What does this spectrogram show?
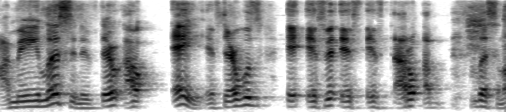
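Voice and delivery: stumbling, stuttering restarts with flustered stammering false starts. Speaker pressed about finding a way to play on a PS5, stuttering. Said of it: "I'm stuttering and shit right now".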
